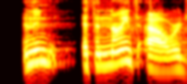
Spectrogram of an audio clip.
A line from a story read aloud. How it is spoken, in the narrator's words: Jesus cried out with a loud voice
